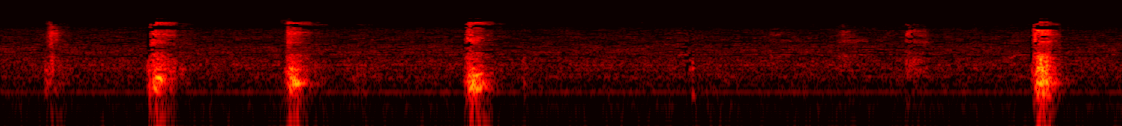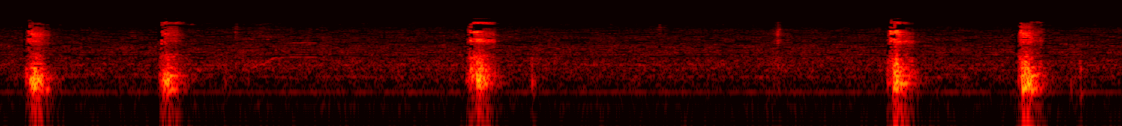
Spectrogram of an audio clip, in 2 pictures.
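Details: Cat coughing, captured by a home security camera: about nine short, dry cough bursts in irregular clusters over a steady electronic hum.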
